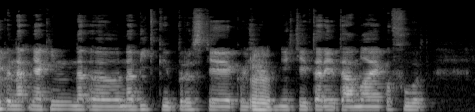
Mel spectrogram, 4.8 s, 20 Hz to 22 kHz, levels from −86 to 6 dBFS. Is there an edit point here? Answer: no; 0 cuts

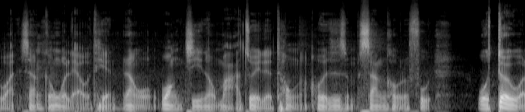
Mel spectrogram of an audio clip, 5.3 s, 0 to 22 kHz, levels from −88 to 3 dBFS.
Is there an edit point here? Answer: no; 0 cuts

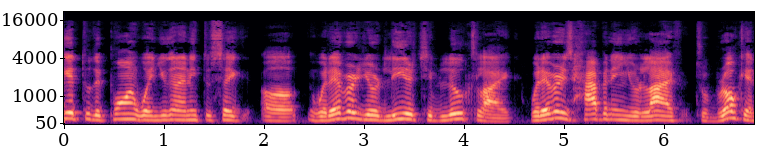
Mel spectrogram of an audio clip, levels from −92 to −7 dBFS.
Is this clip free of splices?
no; 1 cut; at 4.6 s

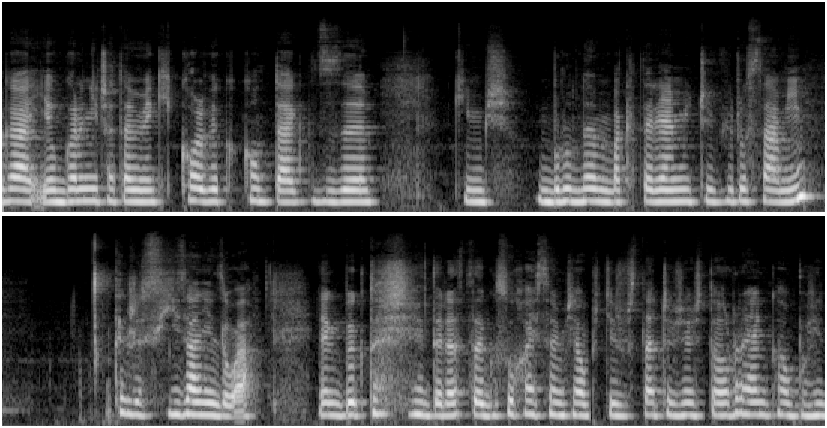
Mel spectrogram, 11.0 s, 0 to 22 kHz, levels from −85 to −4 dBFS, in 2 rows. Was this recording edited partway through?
yes; 1 cut; at 9.4 s

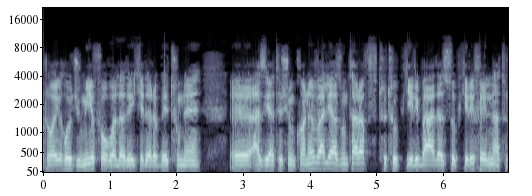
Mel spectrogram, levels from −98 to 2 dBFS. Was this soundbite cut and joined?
no; 0 cuts

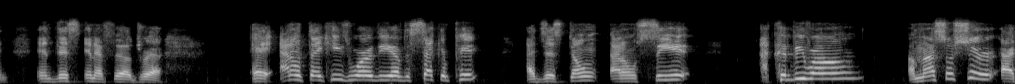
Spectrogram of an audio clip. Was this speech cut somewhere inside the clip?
no; 0 cuts

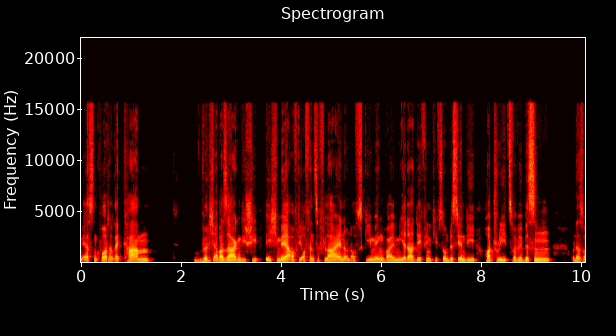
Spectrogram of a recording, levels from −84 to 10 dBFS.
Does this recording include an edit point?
no; 0 cuts

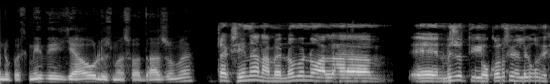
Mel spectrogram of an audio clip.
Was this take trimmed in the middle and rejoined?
no; 0 cuts

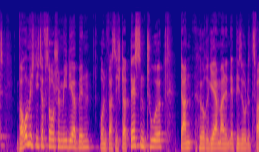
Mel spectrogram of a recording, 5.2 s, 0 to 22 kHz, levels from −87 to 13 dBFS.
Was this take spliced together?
no; 0 cuts

